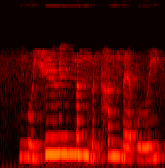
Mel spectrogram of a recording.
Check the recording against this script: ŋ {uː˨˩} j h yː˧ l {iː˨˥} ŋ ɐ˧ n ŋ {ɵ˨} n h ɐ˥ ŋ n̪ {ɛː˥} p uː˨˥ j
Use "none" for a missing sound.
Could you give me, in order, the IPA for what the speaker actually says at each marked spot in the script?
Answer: uː˨˩, iː˧, ɵ˨, ɛː˨

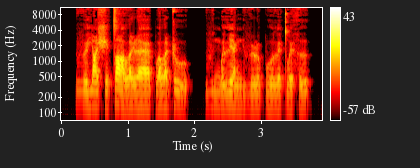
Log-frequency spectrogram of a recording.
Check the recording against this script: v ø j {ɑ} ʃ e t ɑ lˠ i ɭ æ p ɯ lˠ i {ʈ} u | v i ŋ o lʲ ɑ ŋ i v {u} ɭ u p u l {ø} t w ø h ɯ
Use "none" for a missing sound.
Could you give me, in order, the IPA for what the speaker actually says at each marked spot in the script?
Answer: ɑ, ʈ, y, ø

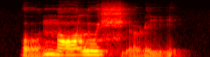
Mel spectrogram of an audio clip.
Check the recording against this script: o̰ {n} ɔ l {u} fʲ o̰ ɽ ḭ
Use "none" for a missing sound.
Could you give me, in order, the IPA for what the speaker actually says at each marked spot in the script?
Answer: n, u

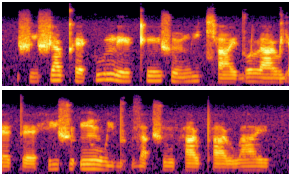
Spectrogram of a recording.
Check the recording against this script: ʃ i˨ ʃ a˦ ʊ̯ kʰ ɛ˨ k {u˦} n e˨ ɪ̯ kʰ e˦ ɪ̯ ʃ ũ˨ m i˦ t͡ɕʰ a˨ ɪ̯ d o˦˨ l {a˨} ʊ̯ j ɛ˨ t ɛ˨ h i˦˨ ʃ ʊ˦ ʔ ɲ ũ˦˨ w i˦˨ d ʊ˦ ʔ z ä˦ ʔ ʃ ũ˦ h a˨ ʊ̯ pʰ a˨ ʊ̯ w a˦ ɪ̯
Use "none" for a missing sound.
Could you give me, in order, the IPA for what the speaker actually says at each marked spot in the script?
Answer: u˦, a˨

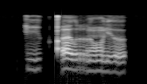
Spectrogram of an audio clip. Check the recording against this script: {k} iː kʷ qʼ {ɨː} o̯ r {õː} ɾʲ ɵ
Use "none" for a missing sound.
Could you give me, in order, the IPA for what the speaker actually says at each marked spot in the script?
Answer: k, ɨː, õː

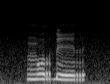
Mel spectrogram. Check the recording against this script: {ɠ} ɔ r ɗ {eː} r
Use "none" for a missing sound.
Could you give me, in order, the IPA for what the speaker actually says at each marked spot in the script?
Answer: ŋ, eː

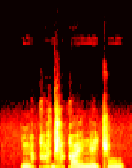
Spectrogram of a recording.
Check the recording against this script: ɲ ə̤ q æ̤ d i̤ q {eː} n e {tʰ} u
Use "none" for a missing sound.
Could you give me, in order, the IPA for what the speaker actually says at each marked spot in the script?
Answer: eː, cʰ

